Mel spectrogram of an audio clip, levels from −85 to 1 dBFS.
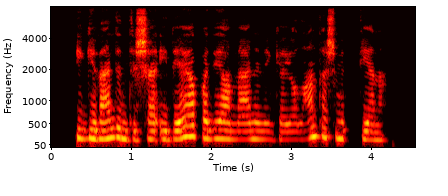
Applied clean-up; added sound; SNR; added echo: neural mask model Resemble Enhance denoiser.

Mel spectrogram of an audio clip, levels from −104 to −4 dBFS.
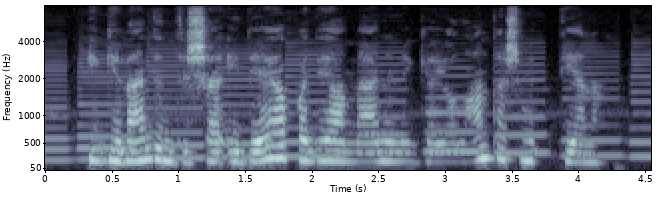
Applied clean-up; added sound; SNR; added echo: none; Wind instrument, woodwind instrument; 15 dB; none.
